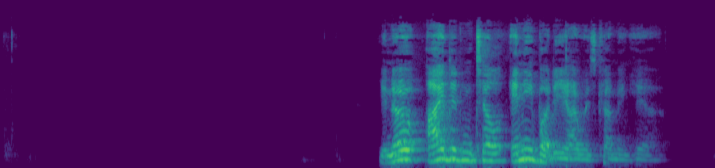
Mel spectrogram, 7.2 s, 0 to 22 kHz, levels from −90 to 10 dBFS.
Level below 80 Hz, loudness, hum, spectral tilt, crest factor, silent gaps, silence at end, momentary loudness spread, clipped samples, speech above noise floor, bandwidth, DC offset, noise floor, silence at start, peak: -66 dBFS; -22 LUFS; none; -3.5 dB/octave; 22 dB; none; 0.7 s; 16 LU; under 0.1%; over 67 dB; 13.5 kHz; under 0.1%; under -90 dBFS; 3.8 s; -4 dBFS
